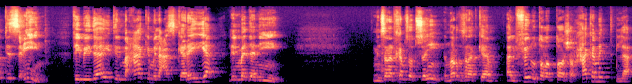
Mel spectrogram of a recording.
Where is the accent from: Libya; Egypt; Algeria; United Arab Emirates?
Egypt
